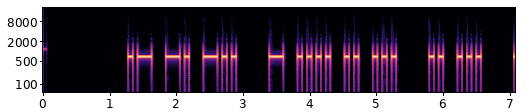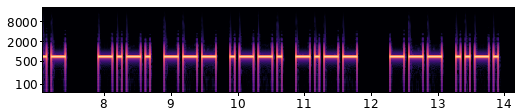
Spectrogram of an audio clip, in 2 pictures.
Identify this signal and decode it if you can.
Morse code, heard as a keyed tone, about 17 wpm, 700 Hz. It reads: AND THIS IS A COPY OF
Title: Sentences from Top 1400 Words 17wpm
